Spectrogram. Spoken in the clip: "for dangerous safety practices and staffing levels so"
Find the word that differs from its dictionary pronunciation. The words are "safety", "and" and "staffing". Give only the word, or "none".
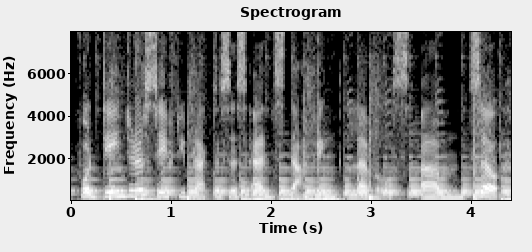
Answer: none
